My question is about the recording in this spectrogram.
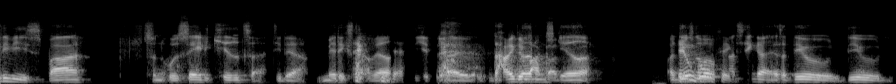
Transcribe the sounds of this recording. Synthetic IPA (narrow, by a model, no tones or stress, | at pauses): eld̥iʋḭːsb̥ɑ̈ː | sɒ̽n̩ho̝ðˠsɛ̰ːlikʰe̝ð̞ˠəsʰɑ̈ɪd̥id̥æɐ̰meɾ̥eɡ̥sd̥ɑhɑ̈ʋæɐɐð̞ˠfɒd̥ḭ̥ːejod̥ɑhɑjoe̝ɡ̥æɐðnoŋ̩ɡ̥ɛːð̞ˠɐ | ʔɒ̽d̥e̝osnɔmːt͡sʰeŋɡ̥ɐælsəd̥e̝jod̥e̝o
